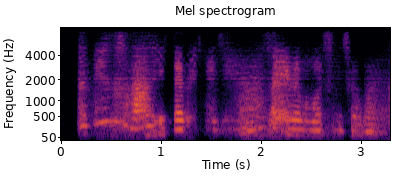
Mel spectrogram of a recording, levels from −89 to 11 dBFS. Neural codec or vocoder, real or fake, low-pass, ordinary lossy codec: codec, 44.1 kHz, 0.9 kbps, DAC; fake; 7.2 kHz; none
